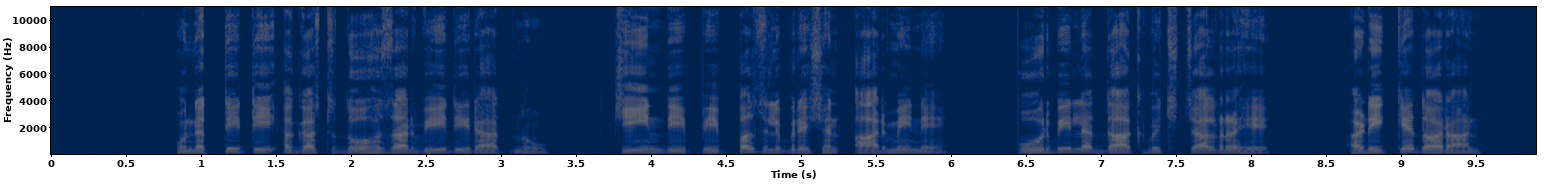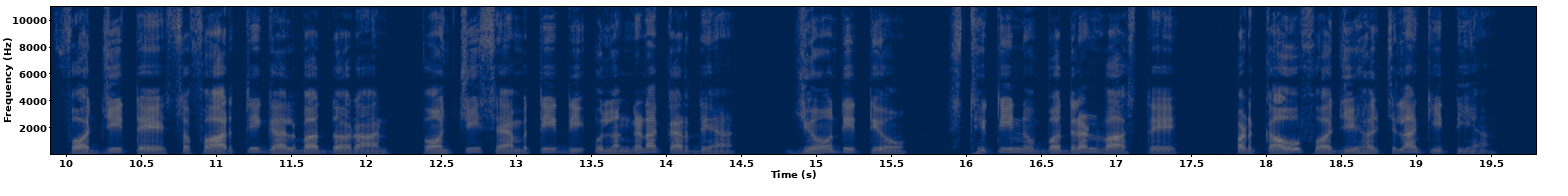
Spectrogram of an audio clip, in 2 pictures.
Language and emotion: Punjabi, neutral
